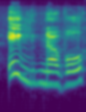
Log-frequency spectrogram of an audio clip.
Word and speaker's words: Ig Nobel: it's actually pronounced uh IGN Noble and as you can guess it's a play on words of the actual Nobel prizes so uh specifically the IG Noble prizes aimed to reward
